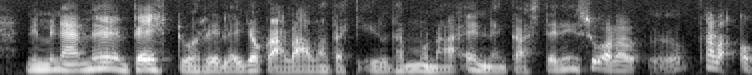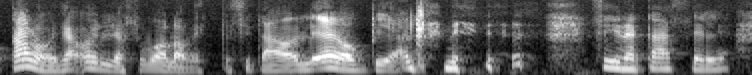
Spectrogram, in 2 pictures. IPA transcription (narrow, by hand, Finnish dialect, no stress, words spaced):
nim minæ møˑem pehtuorilːej jokɑ lɑuʋɑntɑkiltɑ munɑ ʔenːeŋ kɑstelin̞ suolɑ kɑlɑ ʔo kɑlojɑ olʲ jɑ suolɑʋetːæ sitæ olʲ ehompiæltæ ni siːnæ kɑstel jɑ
